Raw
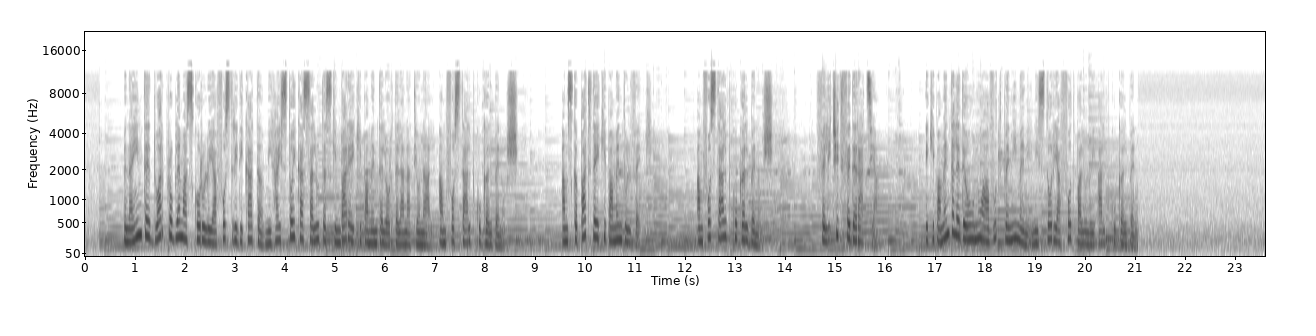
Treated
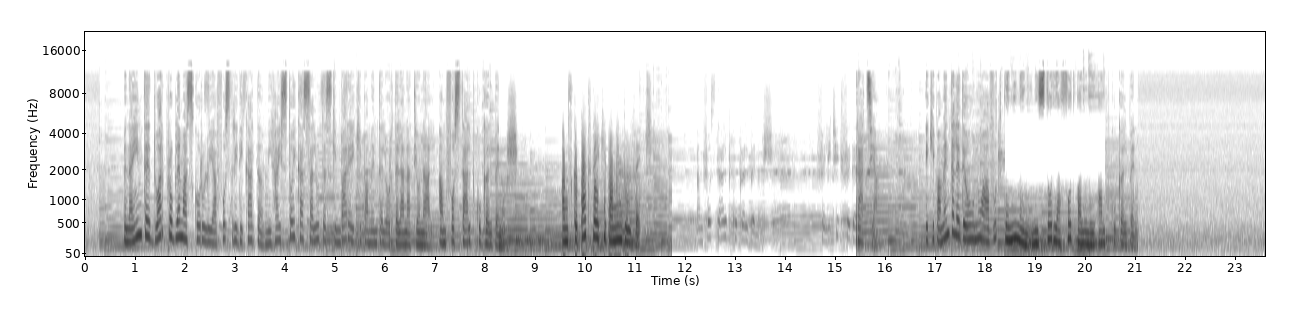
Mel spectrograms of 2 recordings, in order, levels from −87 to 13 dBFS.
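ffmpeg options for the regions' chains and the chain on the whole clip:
-filter_complex "[0:a]asettb=1/sr,asplit=3[s0][s1][s2];[s0]atrim=end=2.054[s3];[s1]atrim=start=2.05:end=6.08,asetpts=PTS-STARTPTS,afade=t=in:d=0.004:c=qsin,afade=t=out:st=4.026:d=0.004:c=qsin,agate=range=0.0224:threshold=0.0158:ratio=3:release=100:detection=peak,acompressor=threshold=0.0316:ratio=2:attack=3.2:release=140:knee=1:detection=peak,aecho=1:1:335:0.0841,atrim=end_sample=177723[s4];[s2]atrim=start=6.076[s5];[s3][s4]acrossfade=d=0.004:c1=hsin:c2=qsin[s6];[s6][s5]acrossfade=d=0.004:c1=qsin:c2=hsin,asettb=1/sr,asplit=3[s7][s8][s9];[s7]atrim=end=8.284[s10];[s8]atrim=start=8.28:end=11.09,asetpts=PTS-STARTPTS,afade=t=in:d=0.004:c=qsin,afade=t=out:st=2.806:d=0.004:c=qsin,lowpass=1500,aeval=exprs='0.251*sin(PI/2*1.78*val(0)/0.251)':c=same[s11];[s9]atrim=start=11.086[s12];[s10][s11]acrossfade=d=0.004:c1=hsin:c2=qsin[s13];[s13][s12]acrossfade=d=0.004:c1=qsin:c2=hsin,asettb=1/sr,asplit=3[s14][s15][s16];[s14]atrim=end=11.734[s17];[s15]atrim=start=11.73:end=15.43,asetpts=PTS-STARTPTS,afade=t=in:d=0.004:c=qsin,afade=t=out:st=3.696:d=0.004:c=qsin,equalizer=f=5900:w=0.33:g=6.5,acompressor=threshold=0.0316:ratio=10:attack=3.2:release=140:knee=1:detection=peak,asplit=3[s18][s19][s20];[s18]bandpass=f=530:t=q:w=8,volume=1[s21];[s19]bandpass=f=1840:t=q:w=8,volume=0.501[s22];[s20]bandpass=f=2480:t=q:w=8,volume=0.355[s23];[s21][s22][s23]amix=inputs=3:normalize=0[s24];[s16]atrim=start=15.426[s25];[s17][s24]acrossfade=d=0.004:c1=hsin:c2=qsin[s26];[s26][s25]acrossfade=d=0.004:c1=qsin:c2=hsin,asettb=1/sr,asplit=3[s27][s28][s29];[s27]atrim=end=18.394[s30];[s28]atrim=start=18.39:end=20.41,asetpts=PTS-STARTPTS,afade=t=in:d=0.004:c=qsin,afade=t=out:st=2.016:d=0.004:c=qsin,asuperstop=centerf=3000:order=12:qfactor=0.51,bass=f=250:g=13,treble=f=4000:g=9[s31];[s29]atrim=start=20.406[s32];[s30][s31]acrossfade=d=0.004:c1=hsin:c2=qsin[s33];[s33][s32]acrossfade=d=0.004:c1=qsin:c2=hsin"

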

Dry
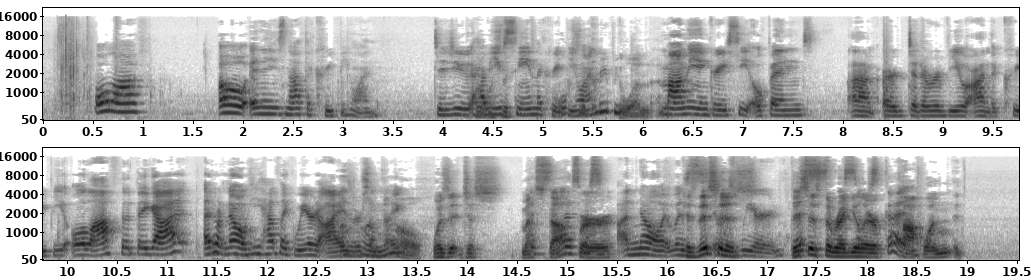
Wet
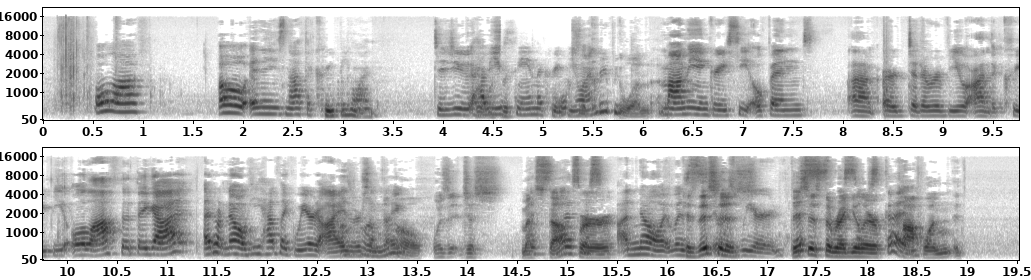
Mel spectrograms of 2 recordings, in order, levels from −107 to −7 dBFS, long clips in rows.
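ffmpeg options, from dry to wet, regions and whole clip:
-filter_complex "[0:a]asettb=1/sr,asplit=3[s0][s1][s2];[s0]atrim=end=2.774[s3];[s1]atrim=start=2.77:end=3.29,asetpts=PTS-STARTPTS,afade=t=in:d=0.004:c=qsin,afade=t=out:st=0.516:d=0.004:c=qsin,tiltshelf=f=1300:g=9.5,aecho=1:1:5.4:0.94,atrim=end_sample=22932[s4];[s2]atrim=start=3.286[s5];[s3][s4]acrossfade=d=0.004:c1=hsin:c2=qsin[s6];[s6][s5]acrossfade=d=0.004:c1=qsin:c2=hsin,asettb=1/sr,asplit=3[s7][s8][s9];[s7]atrim=end=4.574[s10];[s8]atrim=start=4.57:end=5.29,asetpts=PTS-STARTPTS,afade=t=in:d=0.004:c=qsin,afade=t=out:st=0.716:d=0.004:c=qsin,lowpass=1900,aecho=1:1:6.2:0.42,atrim=end_sample=31752[s11];[s9]atrim=start=5.286[s12];[s10][s11]acrossfade=d=0.004:c1=hsin:c2=qsin[s13];[s13][s12]acrossfade=d=0.004:c1=qsin:c2=hsin,asettb=1/sr,asplit=3[s14][s15][s16];[s14]atrim=end=9.314[s17];[s15]atrim=start=9.31:end=11.31,asetpts=PTS-STARTPTS,afade=t=in:d=0.004:c=qsin,afade=t=out:st=1.996:d=0.004:c=qsin,equalizer=f=6800:t=o:w=0.48:g=12.5,aecho=1:1:73:0.188,atrim=end_sample=88200[s18];[s16]atrim=start=11.306[s19];[s17][s18]acrossfade=d=0.004:c1=hsin:c2=qsin[s20];[s20][s19]acrossfade=d=0.004:c1=qsin:c2=hsin,asettb=1/sr,asplit=3[s21][s22][s23];[s21]atrim=end=13.554[s24];[s22]atrim=start=13.55:end=13.97,asetpts=PTS-STARTPTS,afade=t=in:d=0.004:c=qsin,afade=t=out:st=0.416:d=0.004:c=qsin,bass=f=250:g=-8,treble=f=4000:g=-1,acrossover=split=190|3000[s25][s26][s27];[s26]acompressor=threshold=0.0112:ratio=4:attack=3.2:release=140:knee=2.83:detection=peak[s28];[s25][s28][s27]amix=inputs=3:normalize=0[s29];[s23]atrim=start=13.966[s30];[s24][s29]acrossfade=d=0.004:c1=hsin:c2=qsin[s31];[s31][s30]acrossfade=d=0.004:c1=qsin:c2=hsin,highpass=360,highshelf=f=8800:g=8.5,volume=0.447"

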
